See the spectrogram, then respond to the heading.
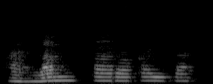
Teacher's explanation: merapatkan kedua bibir kemudian segera membukanya untuk membaca huruf berikutnya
